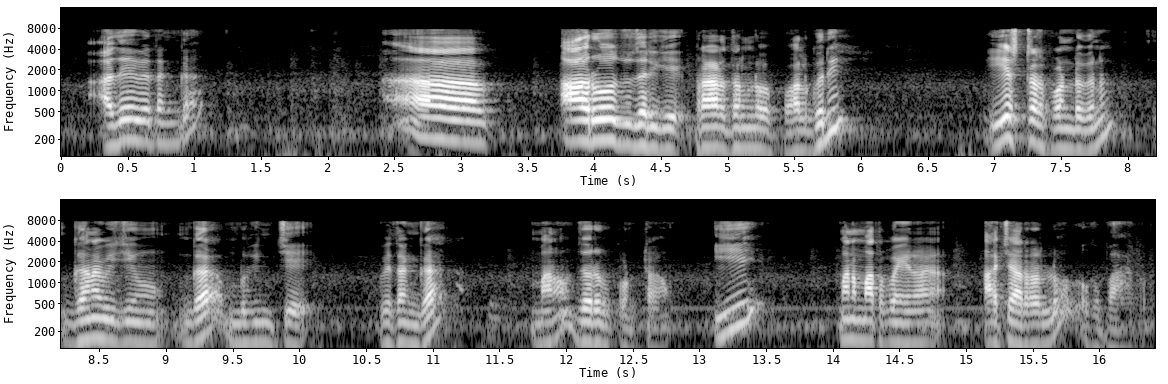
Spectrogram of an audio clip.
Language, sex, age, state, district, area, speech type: Telugu, male, 45-60, Andhra Pradesh, Bapatla, urban, spontaneous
